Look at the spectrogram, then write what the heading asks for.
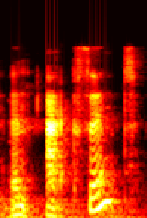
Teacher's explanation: the first syllable is stressed and the second syllable isn't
